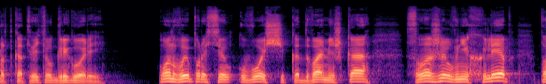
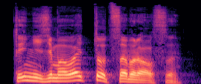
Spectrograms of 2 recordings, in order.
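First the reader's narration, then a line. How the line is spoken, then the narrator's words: Mocking question. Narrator (Russian): насмешливо спросил Рябчиков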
